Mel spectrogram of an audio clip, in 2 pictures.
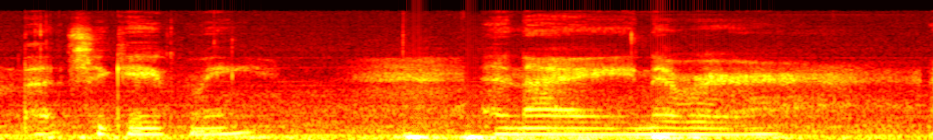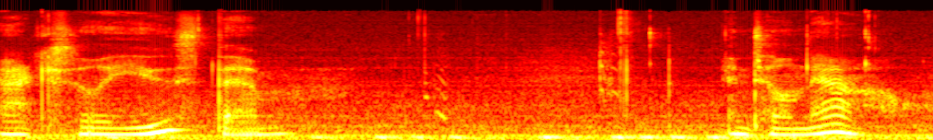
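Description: Soft-spoken and very slow, a woman talks with long, frequent pauses amid noticeable background noise. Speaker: ASMR creator. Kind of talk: ASMR video. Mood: relaxed, smiling. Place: home room. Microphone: studio mic.

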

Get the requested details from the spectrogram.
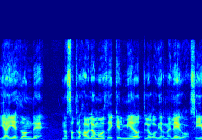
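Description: Fairly even intonation from a man, the pace moderate. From Argentina. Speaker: podcast co-host. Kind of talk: casual conversational podcast. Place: home room. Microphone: handheld.

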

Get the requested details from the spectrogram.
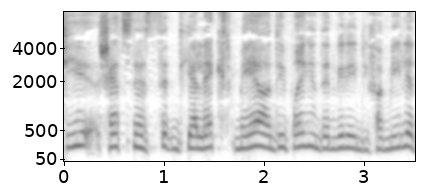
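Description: A woman speaks in a dark, mellow tone. Her voice is somewhat breathy. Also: quiet background. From Vorarlberg, Austria. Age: 70s. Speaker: writer. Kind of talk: talk show interview answer. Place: studio. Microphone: lapel.

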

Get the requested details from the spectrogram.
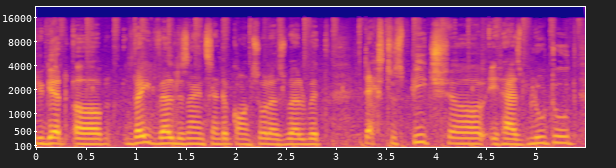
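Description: Over music in the background, a man speaks at a moderate pace in a monotone, flat intonation, with a dry sound and no echo. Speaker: TV presenter. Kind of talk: car review presentation. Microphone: lapel.

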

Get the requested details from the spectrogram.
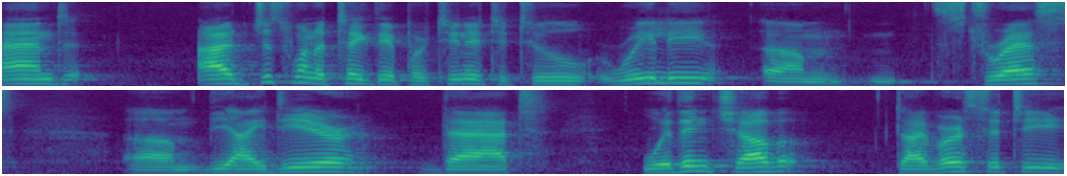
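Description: A man with a Spanish accent, ordinary pitch variation, a very slow pace and long, frequent pauses against a quiet background. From Argentina, Buenos Aires. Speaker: insurance executive. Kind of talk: corporate video address. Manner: hesitant, with fillers. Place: office. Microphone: lapel.

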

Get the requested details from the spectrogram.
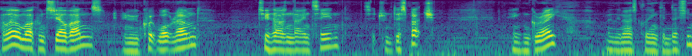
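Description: The pace is fairly slow, with long, frequent pauses. The sound is dry with no echo over light background noise. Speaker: van dealer salesperson. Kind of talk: sales pitch. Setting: outdoors on forecourt, walk-round video. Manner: upbeat, promotional, confident. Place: street. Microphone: phone near.

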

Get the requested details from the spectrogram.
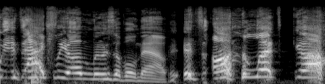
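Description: An animated tone at a moderate pace with music in the background. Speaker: gaming YouTuber. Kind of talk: gameplay commentary.

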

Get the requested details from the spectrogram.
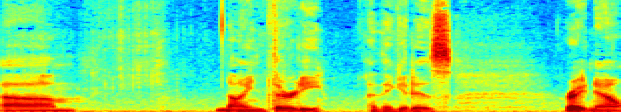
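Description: A man talks in a plain, everyday voice with a fairly low pitch. The sound is dry with no echo. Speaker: vlogger. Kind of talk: casual vlog chat.

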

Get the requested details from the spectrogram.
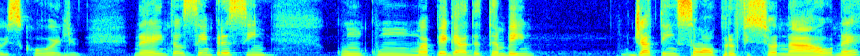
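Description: A woman with an ordinary speaking voice, fairly high in pitch, at a moderate pace and with fairly even intonation. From interior of São Paulo state, Brazil. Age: 40s. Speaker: singer; interviewee. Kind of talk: radio interview. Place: studio. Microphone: studio mic.

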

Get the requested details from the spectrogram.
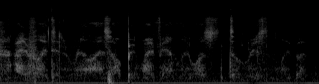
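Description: Over light background noise, a man whispers quietly in a calm tone. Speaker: vlogger, ASMR channel host. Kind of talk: casual vlog chat. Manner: hushed whisper, calm and slow. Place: home room. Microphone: headset.

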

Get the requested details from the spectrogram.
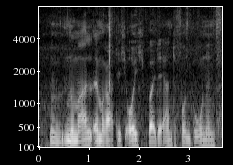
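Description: Against light background noise, a man speaks at a fairly low pitch with fairly even intonation. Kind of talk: casual tutorial vlog. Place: garden.

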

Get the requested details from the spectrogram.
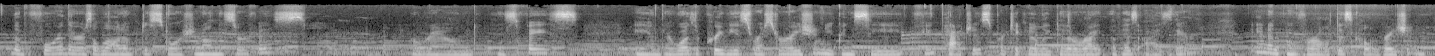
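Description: Clear music fills the background. The talking proceeds at a moderate pace. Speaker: amateur painting restorer. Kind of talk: tutorial voice-over narration. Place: home room.

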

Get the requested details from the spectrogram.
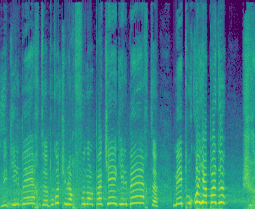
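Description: A woman speaks at an extremely high pitch with lively intonation and a very slow pace. There is noticeable background noise. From France, Nancy (Lorraine). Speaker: gaming youtuber. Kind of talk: gameplay commentary. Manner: animated.

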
